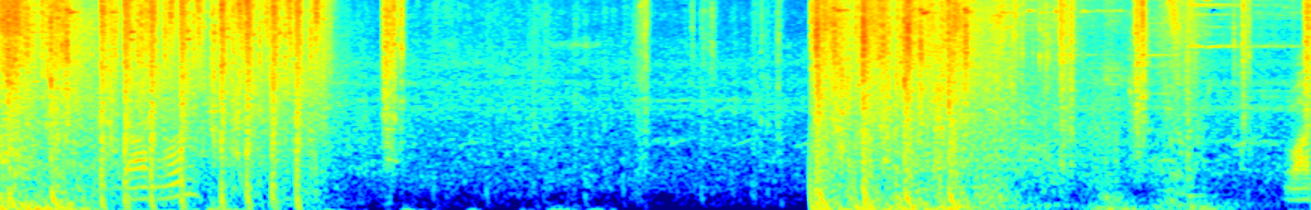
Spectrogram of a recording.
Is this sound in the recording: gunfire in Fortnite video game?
yes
